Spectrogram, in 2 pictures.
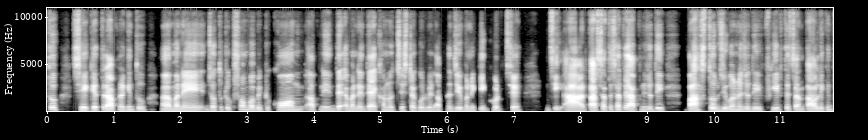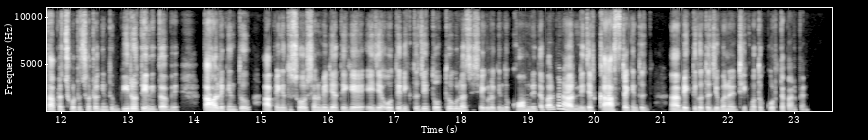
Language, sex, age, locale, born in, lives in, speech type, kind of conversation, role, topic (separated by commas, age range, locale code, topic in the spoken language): Bengali, male, 25-29, bn-BD, Bangladesh, Bangladesh, conversation, podcast, guest, সোশ্যাল মিডিয়ায় অতিরিক্ত তথ্যের চাপ এলে আপনি কীভাবে মনকে স্থির ও সুস্থ রাখেন?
